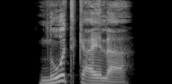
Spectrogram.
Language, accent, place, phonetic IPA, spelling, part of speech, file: German, Germany, Berlin, [ˈnoːtˌɡaɪ̯lɐ], notgeiler, adjective, De-notgeiler.ogg
- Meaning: 1. comparative degree of notgeil 2. inflection of notgeil: strong/mixed nominative masculine singular 3. inflection of notgeil: strong genitive/dative feminine singular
